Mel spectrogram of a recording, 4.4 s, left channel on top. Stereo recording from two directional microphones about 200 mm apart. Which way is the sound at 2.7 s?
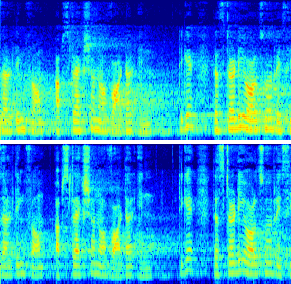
90° right.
